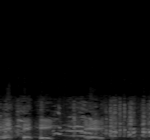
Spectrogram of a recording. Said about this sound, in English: Hey, get back. You leave those turkeys alone. Hey. Go ahead. Get out of the road. They look awfully plump.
